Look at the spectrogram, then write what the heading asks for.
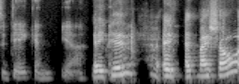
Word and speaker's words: Dakin: How is it pronounced? Thanks for asking. It's Dakin.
